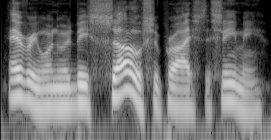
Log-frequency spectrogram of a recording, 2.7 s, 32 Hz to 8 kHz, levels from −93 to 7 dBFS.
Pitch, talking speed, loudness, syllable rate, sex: 135 Hz, 200 wpm, -16 LUFS, 5.6 syllables/s, male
